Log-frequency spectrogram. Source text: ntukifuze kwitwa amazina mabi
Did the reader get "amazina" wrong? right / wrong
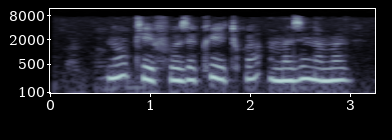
right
